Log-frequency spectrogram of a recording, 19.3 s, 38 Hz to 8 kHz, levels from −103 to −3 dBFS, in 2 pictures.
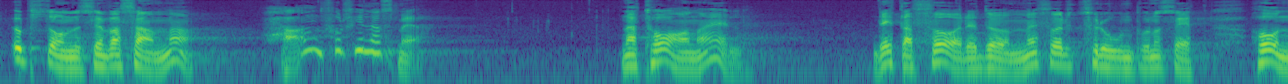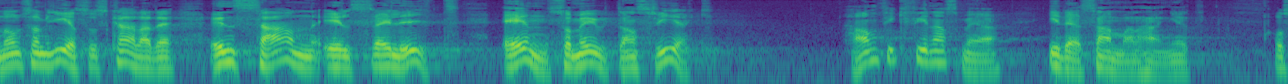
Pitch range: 95-145 Hz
